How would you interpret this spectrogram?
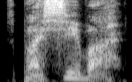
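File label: voice soviet infantry; Red Orchestra 41-45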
